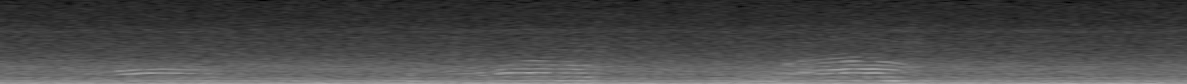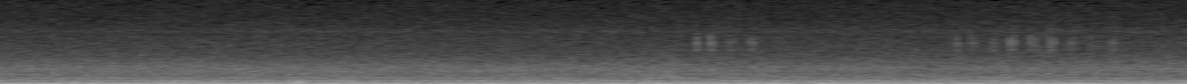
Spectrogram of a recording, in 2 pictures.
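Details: A cat gives three short meows in the first five seconds, each a thin, arching cry, against a steady low hum. After that only the background hum continues, with faint high ticks near the end.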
